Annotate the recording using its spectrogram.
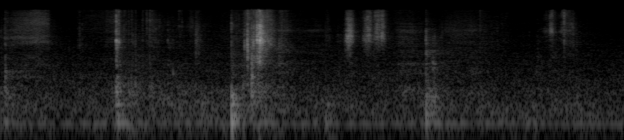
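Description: Paper planner sheets and decorative tape being handled: a series of short rustles and scrapes as the tape is laid down and rubbed onto the page, the loudest about two and a half seconds in.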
